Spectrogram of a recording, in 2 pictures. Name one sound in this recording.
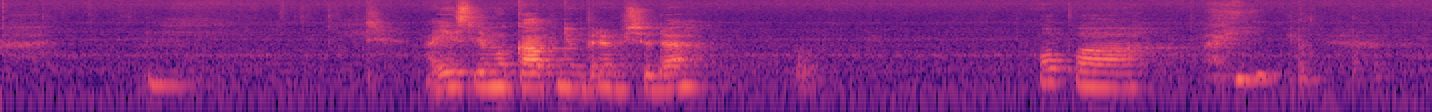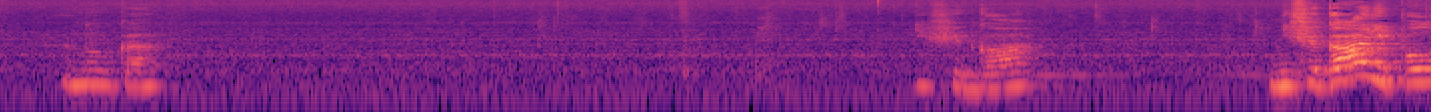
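A young woman talks calmly and close to the microphone, in short bursts.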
